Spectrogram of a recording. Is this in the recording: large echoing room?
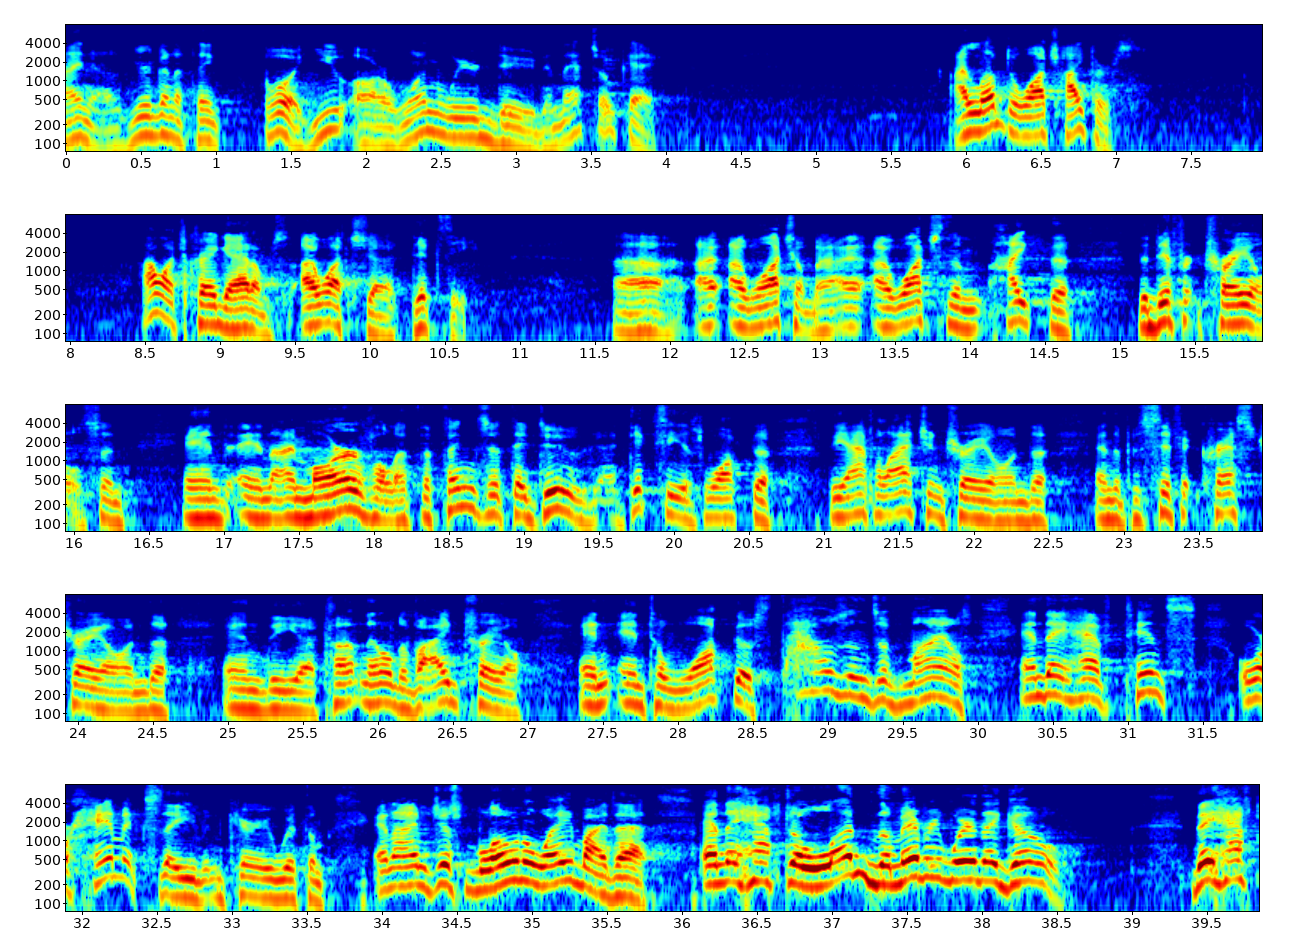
yes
